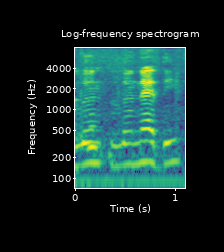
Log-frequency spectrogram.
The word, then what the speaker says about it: lunedì: Has an accent on the end. – Yes. – Ah, lunedì. – Okay. – All of them have an accent on the end. All of them finish with D.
